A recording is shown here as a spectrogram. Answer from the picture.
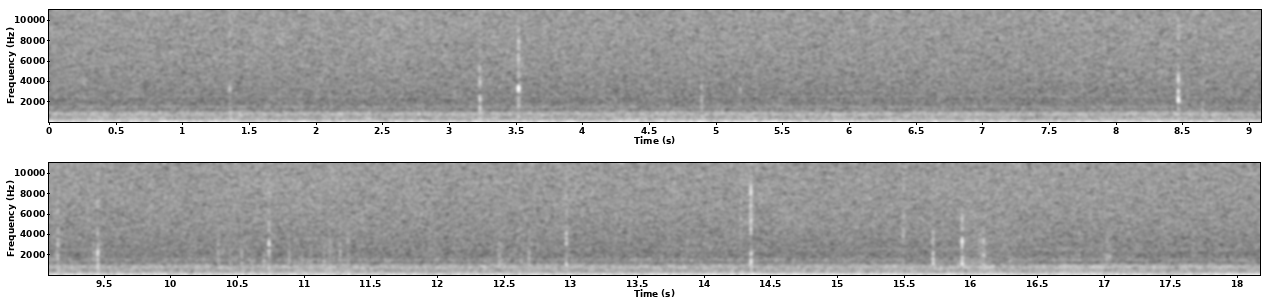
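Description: Quiet room tone with a steady low hum, broken by a few faint clicks and soft knocks from a canvas being handled and tilted, with a short cluster of louder bumps near the end.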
